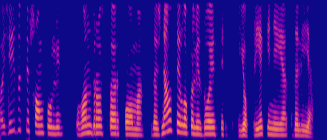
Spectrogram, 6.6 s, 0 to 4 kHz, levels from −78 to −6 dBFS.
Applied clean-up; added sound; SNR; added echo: neural mask model Resemble Enhance denoiser.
